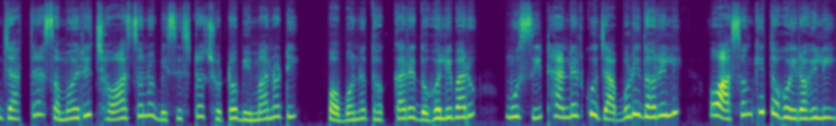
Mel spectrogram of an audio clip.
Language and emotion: Odia, fearful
